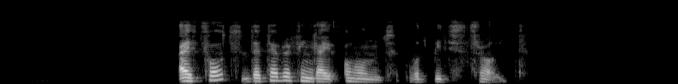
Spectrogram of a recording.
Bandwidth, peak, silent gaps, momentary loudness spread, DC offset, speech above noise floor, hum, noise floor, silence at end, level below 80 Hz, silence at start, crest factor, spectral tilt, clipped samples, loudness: 8.4 kHz; 0 dBFS; none; 16 LU; under 0.1%; over 68 dB; none; under -90 dBFS; 1.8 s; -66 dBFS; 1.8 s; 24 dB; -6.5 dB/octave; under 0.1%; -22 LUFS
